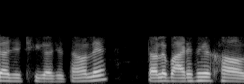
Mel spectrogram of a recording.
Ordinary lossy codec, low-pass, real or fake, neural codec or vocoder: none; 3.6 kHz; real; none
